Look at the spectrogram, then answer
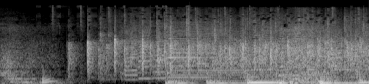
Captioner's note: applause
